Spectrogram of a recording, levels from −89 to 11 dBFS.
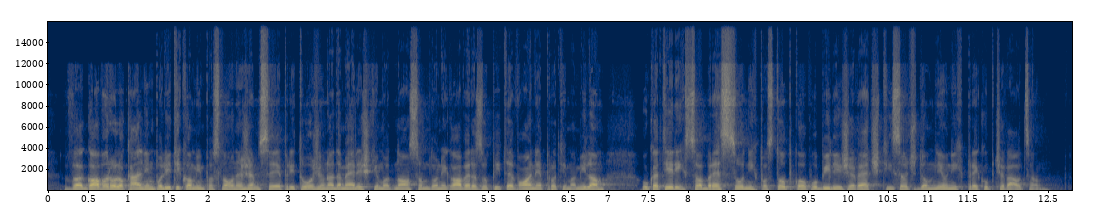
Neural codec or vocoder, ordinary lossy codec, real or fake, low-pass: none; Opus, 16 kbps; real; 14.4 kHz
